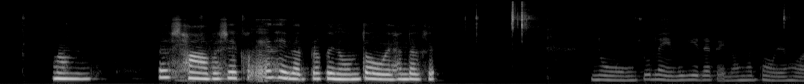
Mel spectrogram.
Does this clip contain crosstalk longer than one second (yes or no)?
yes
